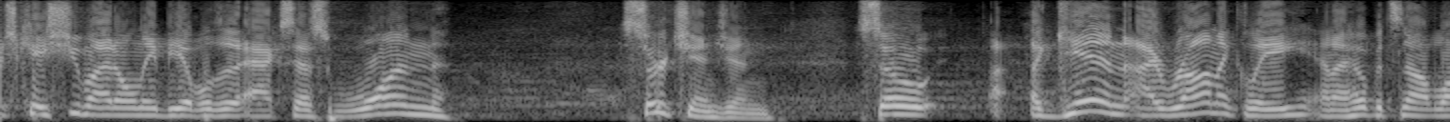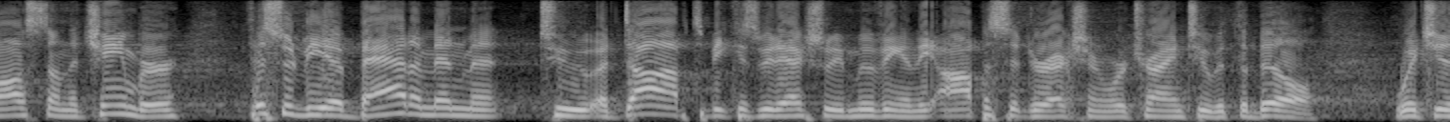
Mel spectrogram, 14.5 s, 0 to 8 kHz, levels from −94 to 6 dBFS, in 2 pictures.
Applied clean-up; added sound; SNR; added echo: none; none; none; none.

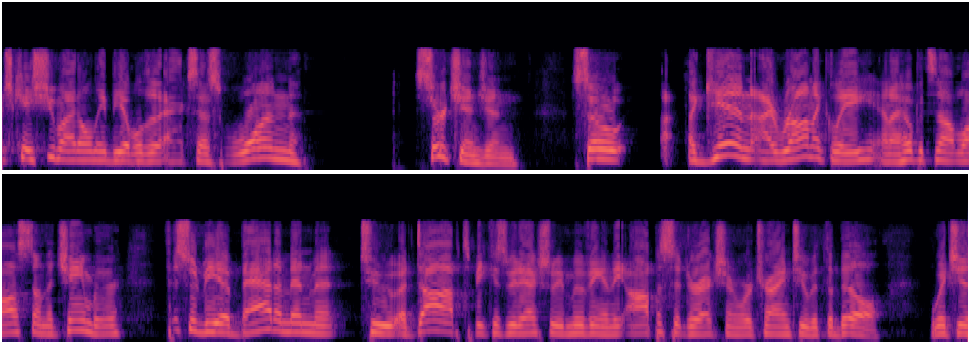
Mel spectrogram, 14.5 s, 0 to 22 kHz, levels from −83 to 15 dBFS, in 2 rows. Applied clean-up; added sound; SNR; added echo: neural mask model DeepFilterNet 3.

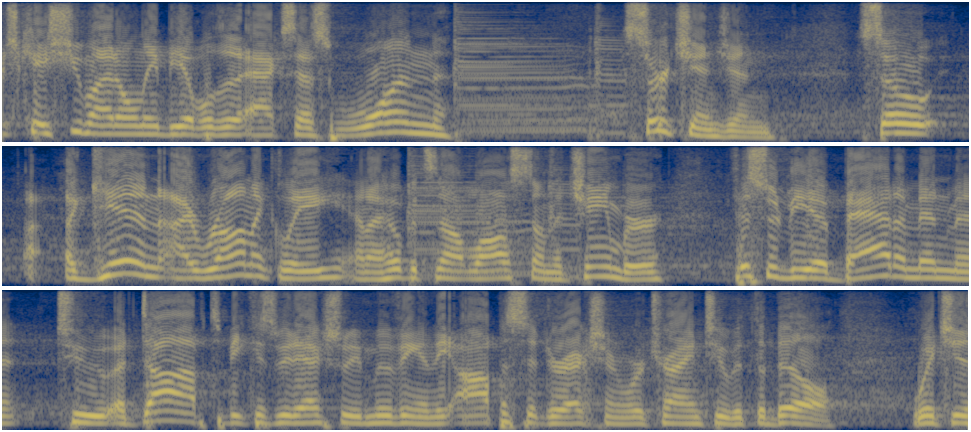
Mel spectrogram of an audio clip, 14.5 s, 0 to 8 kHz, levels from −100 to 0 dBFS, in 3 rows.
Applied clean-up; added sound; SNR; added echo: none; Electric guitar; 19 dB; none.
